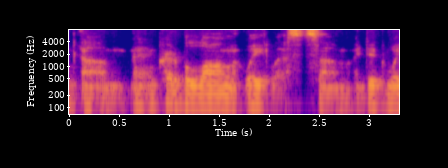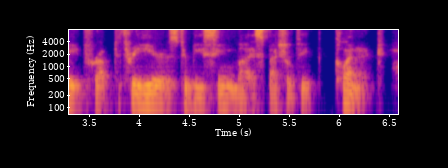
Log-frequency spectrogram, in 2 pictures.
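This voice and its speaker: Somewhat breathy and flat, this monotone voice with a Canadian accent moves at a moderate pace with hardly any pauses. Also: man, medium pitch for a man. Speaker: patient representative. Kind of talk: panel presentation. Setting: video call. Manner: halting, many fillers and pauses.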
